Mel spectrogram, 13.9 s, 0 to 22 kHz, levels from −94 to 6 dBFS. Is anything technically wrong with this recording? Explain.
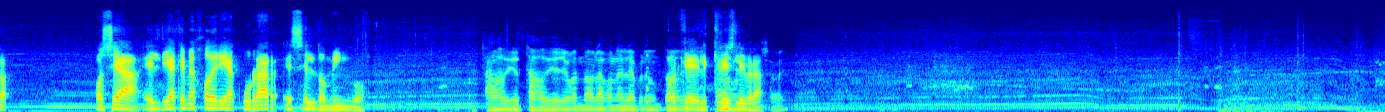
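Yes. A corrupt frame decoded at 6.46 to 6.49 s and again at 8.45 s: a single damaged compressed frame was played anyway, so misread data put energy at the wrong frequencies. Each is a brief chirp or blip. The first is stronger, with its error peaking around -25 dBFS, and the second is much fainter, around -45 dBFS.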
